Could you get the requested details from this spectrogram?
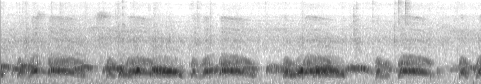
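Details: Caged Malaysian spotted dove intended as a decoy, uttering hoarse, rhythmic coo phrases, several notes each, with pauses of about a second between groups.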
